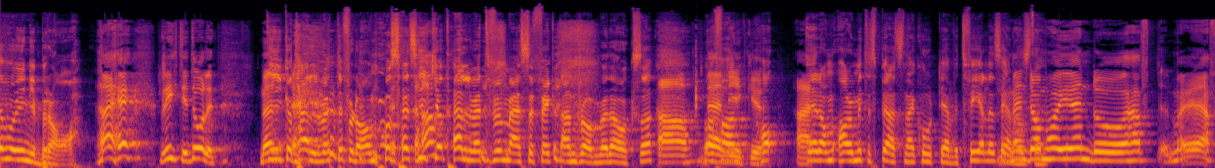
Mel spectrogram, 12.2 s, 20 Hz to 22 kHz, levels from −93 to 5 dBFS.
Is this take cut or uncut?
uncut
